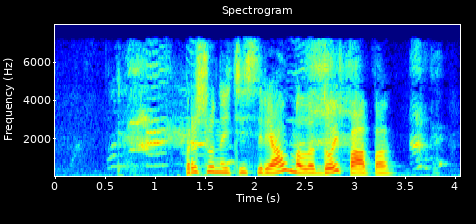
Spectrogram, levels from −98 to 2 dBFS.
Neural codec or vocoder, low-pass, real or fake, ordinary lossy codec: none; 7.2 kHz; real; MP3, 48 kbps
